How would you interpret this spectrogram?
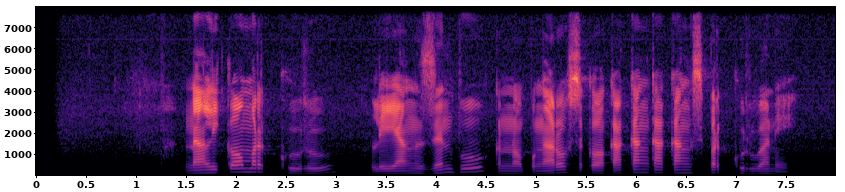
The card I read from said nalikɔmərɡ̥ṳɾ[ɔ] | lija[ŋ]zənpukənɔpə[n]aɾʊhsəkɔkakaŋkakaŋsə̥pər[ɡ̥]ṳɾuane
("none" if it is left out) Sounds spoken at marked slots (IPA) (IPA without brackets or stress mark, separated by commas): u, ŋ, ŋ, ɡ̥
